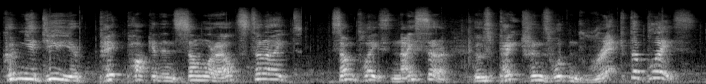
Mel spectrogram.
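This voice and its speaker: A man's voice: high voice, big pitch swings, unhurried, a little hiss or hum, pitched above the performer's own voice. A man reading a story, voicing a scolding young tavern maid girl, heard in an echoey room from a distance. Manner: sharp, scolding.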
